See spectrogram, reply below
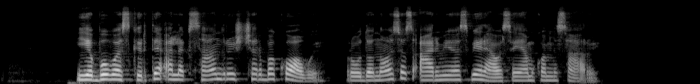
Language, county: Lithuanian, Alytus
